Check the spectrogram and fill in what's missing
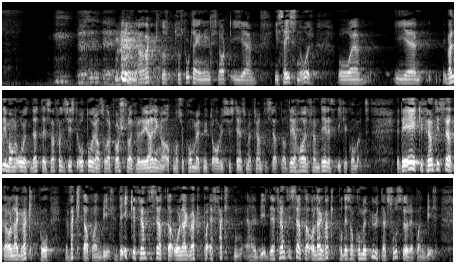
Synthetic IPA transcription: jæɪhɑɾʋæʈpʰɔtʰɔst̪uːʈʰɛŋːənʉːsnɑːʈɪ | ɪsæɪsn̩oːɾ | ʔɔ | ɪ | ʋɛld̪ɪmɑŋːəoːɾʉːt̪n̩d̪ɛt̪ːəʋætfɑld̪ɪsɪst̪əɔt̪ːəoːɾɑnsɔhɑd̪ɛʋæʈʋɑʂɭɑːɡfɾɑɾɛjæːɾɪŋɑɑ̰t̪mɑnskɑlkʰɔmːəɛt̪nʏt̪ːɑːʋɪsʏst̪eːmsɔmɛɾfɾɛmt̪ʰiːd̪sɾɛt̪ːɑd̪ɛɦɑɾfɾɛmd̪eːləsɪkːəkʰɔmːə̰t̪ | d̪ɛæɾɪkːəfɾɛmt̪ʰiːd̪sɾɛt̪ːɑɔlɛɡːʋɛkt̪pʰɔ | ʋɛkt̪ɑ̰pʰɔɛnbḭːld̪ɛæɾɪkːəfɾɛmt̪iːsɾɛt̪ːɑʔɔlɛɡːʋɛkt̪̚pʰɔʔɛfɛkt̪nɛ̰nbḭːld̪ɛæɾfɾɛmt̪iːd̪sɾɛt̪ːɑ̰ʔɔ̰lɛɡːʋɛkt̪pʰɔd̪ɛsɔmkʰɔmːəɾʉːt̪ɛksuːsɾʉɾə̰pʰɔɛ̰nbḭːl

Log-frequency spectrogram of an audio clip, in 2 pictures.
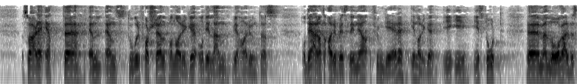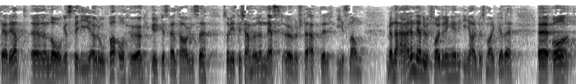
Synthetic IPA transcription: sɔæɖɛʔɛt̪ɛnɛnst̪uːɾfɔʂɛlpʰɔnɔɾɡəʔɔd̪ɪlɛnːʋɪɦɑɾːʉnt̪ɔs | ʔɔd̪ɛæɾɑt̪ɑɾbæɪslɪnjɑfʉŋɡeːɾəɾɪnɔɾɡəɪɪɪst̪uːʈ | mɛloːɡɑɾbæɪsleːd̪ɪheːt̪d̪ɛnloːɡəst̪əɪɑʉɾuːpɑʔɔhøːɡʏɾkəsd̪eːlt̪ʰɑːɡəlsə | sɔʋɪt̪ʋɪçɛmːəd̪ɛnːɛst̪øːʋəʂʈəʔɛt̪ʰːəɾiːslɑnː | mɛnd̪ɛʔæɾɛnd̪eːlʉːt̪fɔɾd̪ɾɪŋəɾɪɑɾbɛɪtsmɑɾkəd̪ə | ʔɔ

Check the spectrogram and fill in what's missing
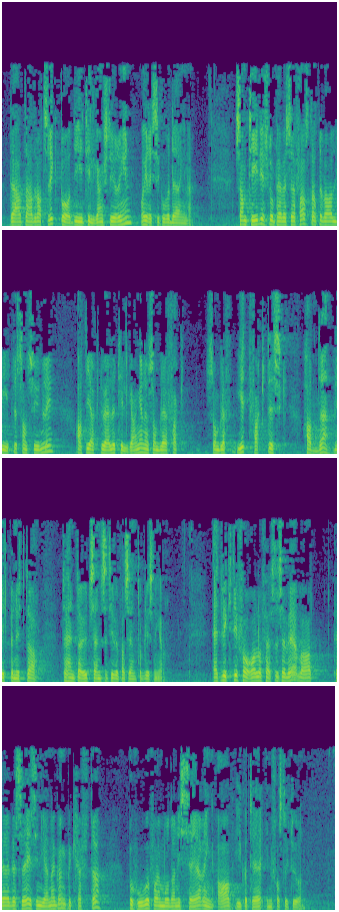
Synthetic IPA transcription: d̪̥ɛɑt̪̚d̪ɛhɑd̪ːəʋæʁt̪sʋɪkt̪̚boːd̪əɪt̪ʰɪlɡɑŋst̪yːɾɪŋənʔɔ̰ɪʁɪsɪkʊʋʉd̪eːɾɪŋənə̰ | sɑmt̪ʰiːd̪ɪsluːpʰeːʋeseːfɑst̪ɑt̪̚d̪ɛʋɑʁliːt̪ʰəsɑnsyːnlɪ | ʔɑt̪̚d̪ɪɑkt̪ʉɛlːət̪ʰɪlɡɑŋːənəsɔmblɛf | sɔmblɛjɪt̪ːfɑkt̪ɪsk | hɑd̪ːəblɪt̪ːbənʏt̪ːɑ | t̪ʰɛlɔhɛnt̪ɑʉːt̪sɛnsɪt̪ʰiːʋəpʰɑsɪɛnt̪ɔplyːsnɪ̰ŋə̰ʁ | ʔɛt̪ʋɪkt̪ɪfɔʁhɔlːɔfɛst̪əsɛʋeːʋɑːʁɑt̪pʰeʋeseːɪsɪnjɛnːɔmɡɑŋbəkʰʁɛft̪ə | b̥əhuːʋəfɔʁænmʊd̪æʁnɪseːʁɪŋɑʋyːkʰoːt̪ʰeːʔɪnfʁɑst̪ʁʉk̚t̪ʰʉːʁə̰n

